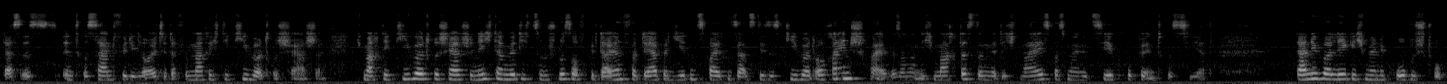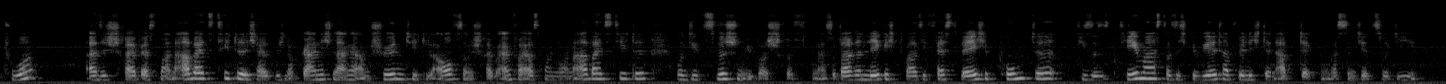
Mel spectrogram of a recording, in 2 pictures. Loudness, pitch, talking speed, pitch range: -38 LUFS, 230 Hz, 210 wpm, 215-250 Hz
